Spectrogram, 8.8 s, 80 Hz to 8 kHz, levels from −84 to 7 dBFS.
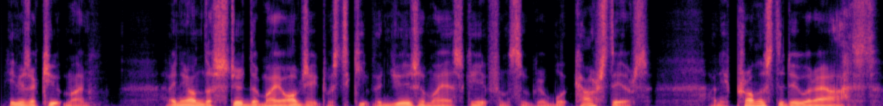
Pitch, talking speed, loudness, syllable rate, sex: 90 Hz, 210 wpm, -18 LUFS, 5.7 syllables/s, male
